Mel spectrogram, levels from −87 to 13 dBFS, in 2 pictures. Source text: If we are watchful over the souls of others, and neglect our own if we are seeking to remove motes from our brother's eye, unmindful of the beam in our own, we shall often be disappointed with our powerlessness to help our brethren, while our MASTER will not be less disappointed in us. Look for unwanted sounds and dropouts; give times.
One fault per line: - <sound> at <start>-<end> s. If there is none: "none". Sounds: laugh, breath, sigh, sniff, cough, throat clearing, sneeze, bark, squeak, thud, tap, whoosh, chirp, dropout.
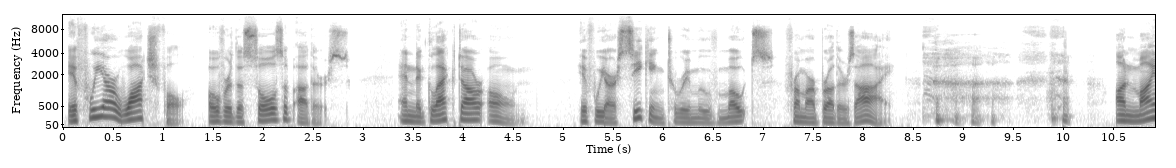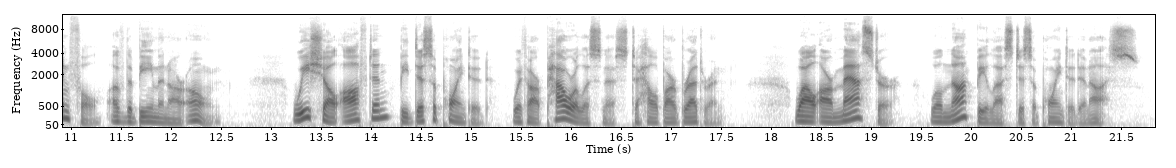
- laugh at 8.6-10.1 s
